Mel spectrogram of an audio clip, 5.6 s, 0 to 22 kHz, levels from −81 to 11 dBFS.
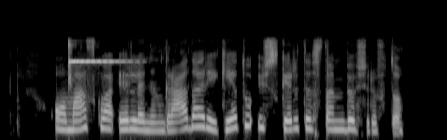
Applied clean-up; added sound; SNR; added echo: classical method spectral subtraction.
